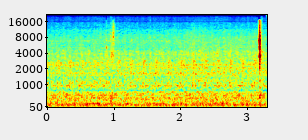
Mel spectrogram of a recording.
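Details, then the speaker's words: Ford F350/F550 salvage diesel truck with PTO, idling in neutral after transmission check, good oil pressure, weak booster pack: even low diesel rumble holding steady with no knocks, misses or whine; normal idle. "everything looks good on the dash good oil pressure she sounds healthy"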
